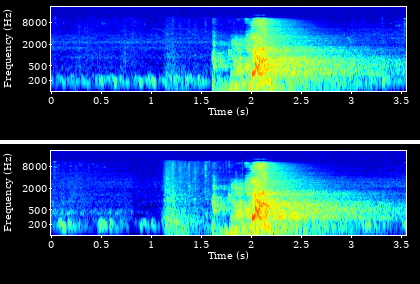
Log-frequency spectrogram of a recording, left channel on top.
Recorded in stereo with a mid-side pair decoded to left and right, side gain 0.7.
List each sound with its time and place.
1.6 s a zipper: 10° right, 0.8 m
